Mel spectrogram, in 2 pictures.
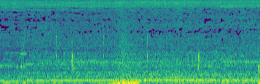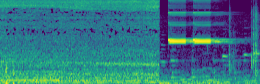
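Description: Crawler bulldozer's diesel engine running steadily as the machine pushes dirt, a low hum under hiss. About eight seconds in it cuts off abruptly and two loud, short electronic beeps sound, followed by light clicks of plastic toys being handled.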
